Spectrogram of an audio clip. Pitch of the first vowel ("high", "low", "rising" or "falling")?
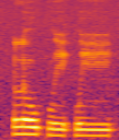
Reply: high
